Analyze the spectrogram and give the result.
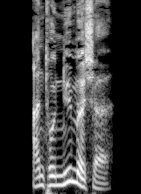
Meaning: inflection of antonymisch: 1. strong/mixed nominative/accusative feminine singular 2. strong nominative/accusative plural 3. weak nominative all-gender singular
- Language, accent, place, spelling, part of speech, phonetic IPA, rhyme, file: German, Germany, Berlin, antonymische, adjective, [antoˈnyːmɪʃə], -yːmɪʃə, De-antonymische.ogg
